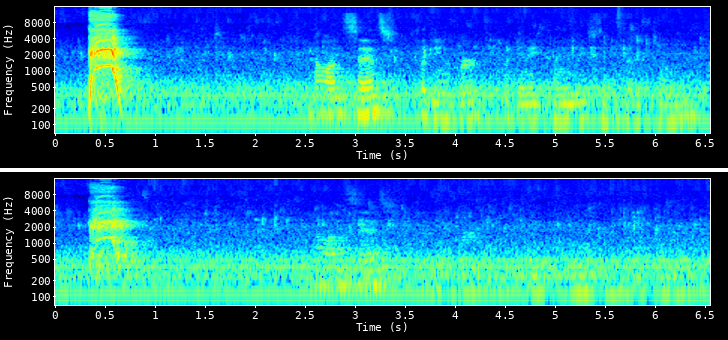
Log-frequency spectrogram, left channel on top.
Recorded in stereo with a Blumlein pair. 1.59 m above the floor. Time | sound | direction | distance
0.3 | a drill | 55° left | 1.2 m
2.5 | a man speaking | 30° left | 1.9 m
